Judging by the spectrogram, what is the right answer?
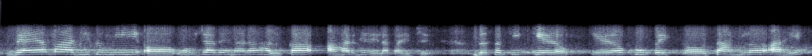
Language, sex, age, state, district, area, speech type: Marathi, female, 18-30, Maharashtra, Ahmednagar, urban, conversation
